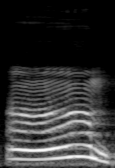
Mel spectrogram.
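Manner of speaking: "آم" with the آ held very long; long drawn آ sound like a teacher. Shown as a demonstration. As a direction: stretch the آ in "آم" slowly. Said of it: "اس کی آواز تھوڑی کھچ کے آتی ہے".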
